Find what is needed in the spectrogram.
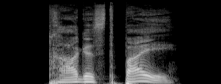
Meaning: second-person singular subjunctive I of beitragen
- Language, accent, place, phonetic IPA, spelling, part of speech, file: German, Germany, Berlin, [ˌtʁaːɡəst ˈbaɪ̯], tragest bei, verb, De-tragest bei.ogg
